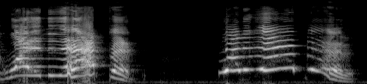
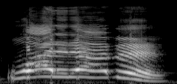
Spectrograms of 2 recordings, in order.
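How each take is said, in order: First: High, louder whiny mock voice; mock a whining wrestling fan, pitched up. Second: Slow, louder fake sob through the words; mock crying. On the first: Imitating disappointed fans, high whiny mock voice. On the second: Mocking disappointed fans, hammed-up fake crying. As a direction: ham up a tearful fan.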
